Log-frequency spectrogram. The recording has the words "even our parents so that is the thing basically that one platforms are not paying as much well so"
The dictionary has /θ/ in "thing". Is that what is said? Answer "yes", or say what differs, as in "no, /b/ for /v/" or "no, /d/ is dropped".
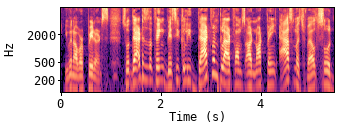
no, /t/ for /θ/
